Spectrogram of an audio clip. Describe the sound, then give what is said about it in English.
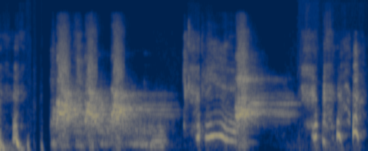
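A small dog barks in a quick run of sharp, high-pitched yaps, breaking into whiny, wavering yelps before a few more short barks. “It's a little dog thing.”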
